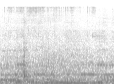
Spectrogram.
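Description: Outboard motor running steadily at low speed, with a constant low hum, as the boat moves through the water. There is a faint tick about half a second in.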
